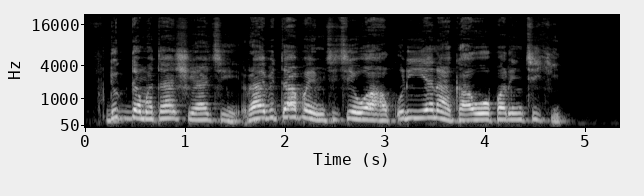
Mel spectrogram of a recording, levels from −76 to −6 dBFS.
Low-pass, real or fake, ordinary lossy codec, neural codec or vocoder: none; fake; none; vocoder, 48 kHz, 128 mel bands, Vocos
